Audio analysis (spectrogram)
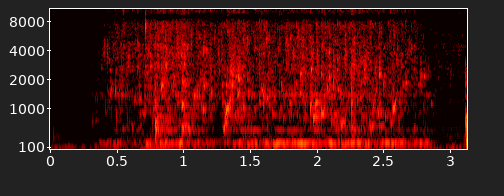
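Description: Leeks are rinsed under a running kitchen tap, a steady close rush and splash of water with small shifts as the vegetables move in the stream, alone without speech.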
